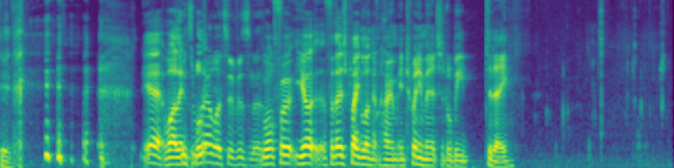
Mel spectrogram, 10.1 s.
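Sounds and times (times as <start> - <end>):
speech: 0.0 - 0.8, 2.2 - 7.8
person chewing chocolate coins: 7.8 - 10.0.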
